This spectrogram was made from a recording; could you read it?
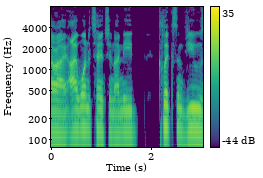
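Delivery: ordinary delivery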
